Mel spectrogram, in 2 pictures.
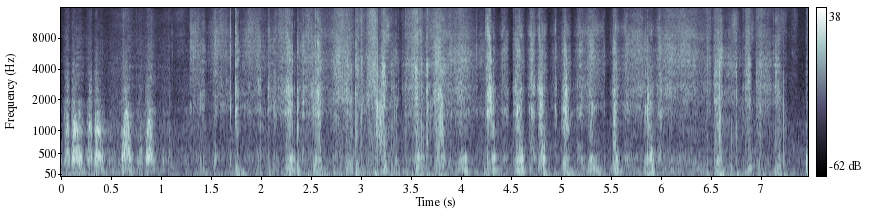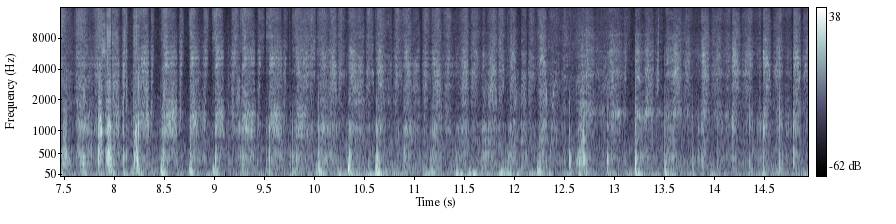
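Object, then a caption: Paper hardcover book. Fingertips and nails of both hands scratch and tap along the page edges and black cover of a large Magnolia Table hardcover cookbook, a solid stack of paper pages lying flat on a table. Quick, irregular dry rasps and soft papery taps follow one another closely, with a bright scratchy hiss over a dull low thud. The texture stays busy and uneven for the whole clip.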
